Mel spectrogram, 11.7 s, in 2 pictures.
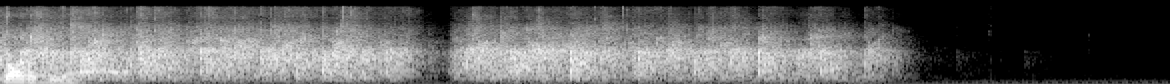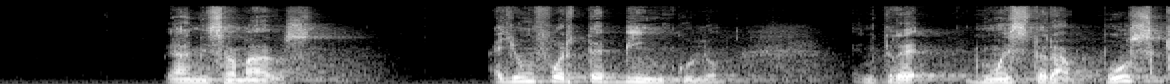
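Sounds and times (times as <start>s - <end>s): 
speech: 0.0s - 0.6s, 6.7s - 7.5s, 8.3s - 11.6s
audience applause: 0.0s - 4.6s.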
